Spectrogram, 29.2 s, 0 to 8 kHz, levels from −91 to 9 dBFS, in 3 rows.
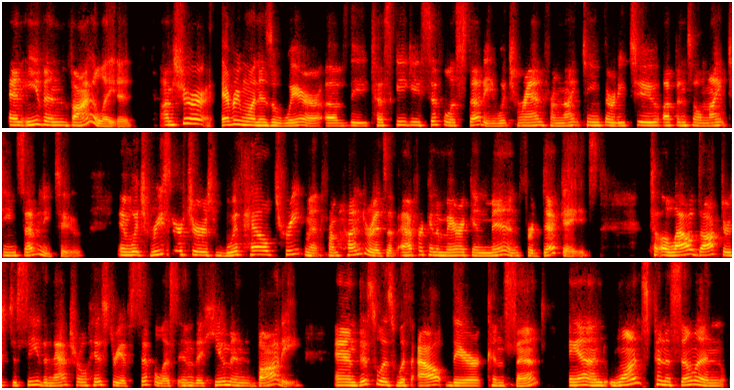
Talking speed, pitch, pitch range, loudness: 115 wpm, 195 Hz, 180-220 Hz, -25 LUFS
